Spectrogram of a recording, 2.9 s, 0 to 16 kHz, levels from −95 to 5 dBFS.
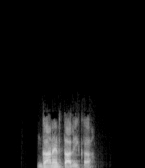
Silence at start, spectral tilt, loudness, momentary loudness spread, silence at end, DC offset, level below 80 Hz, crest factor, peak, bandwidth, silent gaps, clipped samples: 0.75 s; -9.5 dB/octave; -17 LUFS; 11 LU; 1.05 s; under 0.1%; -60 dBFS; 20 dB; -2 dBFS; 5.4 kHz; none; under 0.1%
